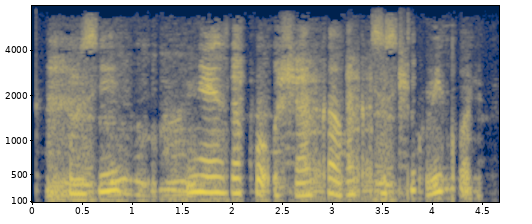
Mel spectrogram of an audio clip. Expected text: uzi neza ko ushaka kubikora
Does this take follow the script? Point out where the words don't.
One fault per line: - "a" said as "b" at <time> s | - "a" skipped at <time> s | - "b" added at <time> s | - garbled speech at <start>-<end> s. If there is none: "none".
- garbled speech at 3.1-3.8 s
